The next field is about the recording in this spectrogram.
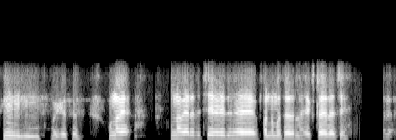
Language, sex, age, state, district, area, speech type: Tamil, male, 18-30, Tamil Nadu, Dharmapuri, rural, conversation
